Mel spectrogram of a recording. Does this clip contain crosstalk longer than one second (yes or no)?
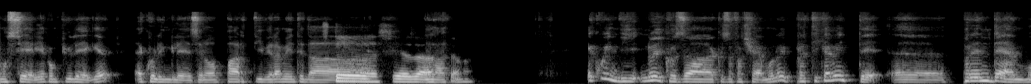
no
